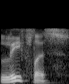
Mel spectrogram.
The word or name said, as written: leafless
